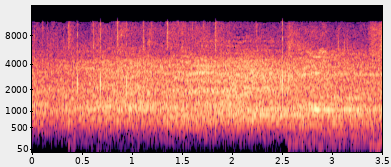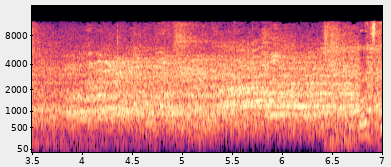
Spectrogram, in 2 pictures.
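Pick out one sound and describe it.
A crowd of voices chatters and cheers in a large echoing gym.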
